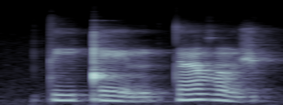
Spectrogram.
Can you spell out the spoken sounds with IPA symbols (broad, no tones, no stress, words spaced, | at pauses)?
ti ǃem | tœ̃ʁõʒ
